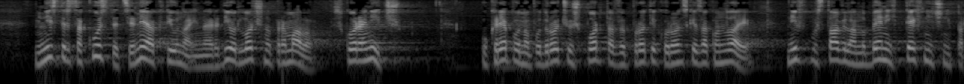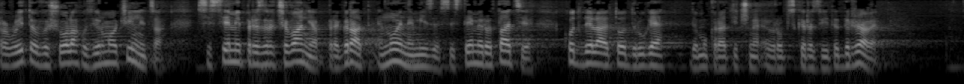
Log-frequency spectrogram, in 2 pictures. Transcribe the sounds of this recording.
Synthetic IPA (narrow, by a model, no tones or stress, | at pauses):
minist̪ɾit̪sakust̪ɛt̪sjɛnɛakt̪iwnainːaɾɛd̪iɔd̪loːt͡ʃnɔpɾɛmaːlɔskoɾajnit͡ʃ | ukɾeːpownapoɔd̪ɾoːt͡ʃjuʃpoːɾt̪aʋəpɾot̪ikoɾoːnskizakoɔnɔd̪aːjḭnispɔst̪aːʋilanɔbɛnixt̪exnit͡ʃnixpɾaʋolit̪ɛwʋəʃoːlaxɔziɾomaot͡ʃilnit̪sa̰ | sist̪eːmipɾɛzɾat͡ʃɛʋaːnjapɾɛɡɾat̪ɛnoːjnɛmiːzɛsist̪eːmiɾot̪aːt̪sijɛkod̪d̪eːlajot̪od̪ɾuːɡɛd̪ɛmokɾaːt̪it͡ʃnɛʔɛwɾoːpskɛɾazʋiːt̪ɛd̪əɾʒaːʋɛ̰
